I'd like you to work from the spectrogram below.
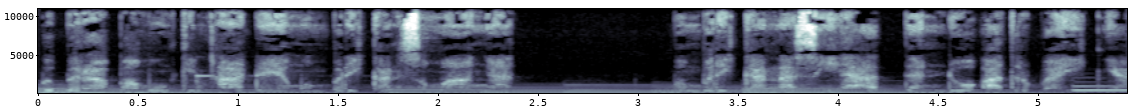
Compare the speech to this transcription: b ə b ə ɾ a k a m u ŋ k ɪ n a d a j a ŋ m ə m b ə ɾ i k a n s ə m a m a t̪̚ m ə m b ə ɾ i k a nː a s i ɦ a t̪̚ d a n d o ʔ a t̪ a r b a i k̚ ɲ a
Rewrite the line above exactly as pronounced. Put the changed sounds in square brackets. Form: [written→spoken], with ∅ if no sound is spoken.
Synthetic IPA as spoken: b ə b ə ɾ a [k→p] a m u ŋ k ɪ n a d a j a ŋ m ə m b ə ɾ i k a n s ə m a [m→ŋ] a t̪̚ m ə m b ə ɾ i k a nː a s i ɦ a t̪̚ d a n d o ʔ a t̪ [a→ə] r b a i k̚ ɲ a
